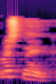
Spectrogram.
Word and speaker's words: christening: what Krishna Krishna not Christian you know what christening you've got a Christian D baby you gotta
